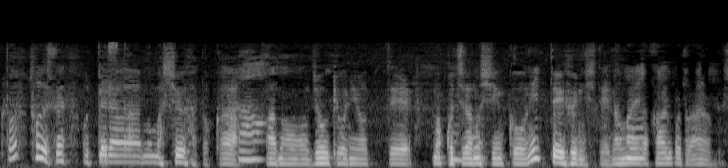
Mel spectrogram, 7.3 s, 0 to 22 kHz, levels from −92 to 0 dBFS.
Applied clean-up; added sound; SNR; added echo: neural mask model Resemble Enhance denoiser.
